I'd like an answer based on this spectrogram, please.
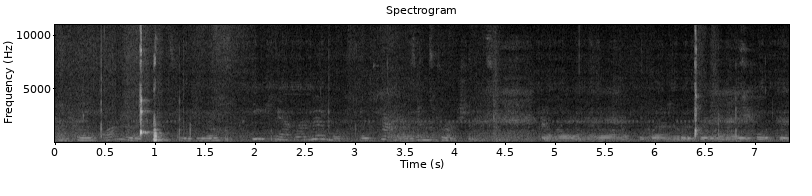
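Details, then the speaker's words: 7-day-old infant hiccups: soft fussing and coos broken by a couple of sharp, abrupt catches; adult voice faintly in the room. "Little hiccup monster. Oh."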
